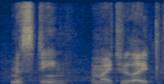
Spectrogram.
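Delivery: normal talking voice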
